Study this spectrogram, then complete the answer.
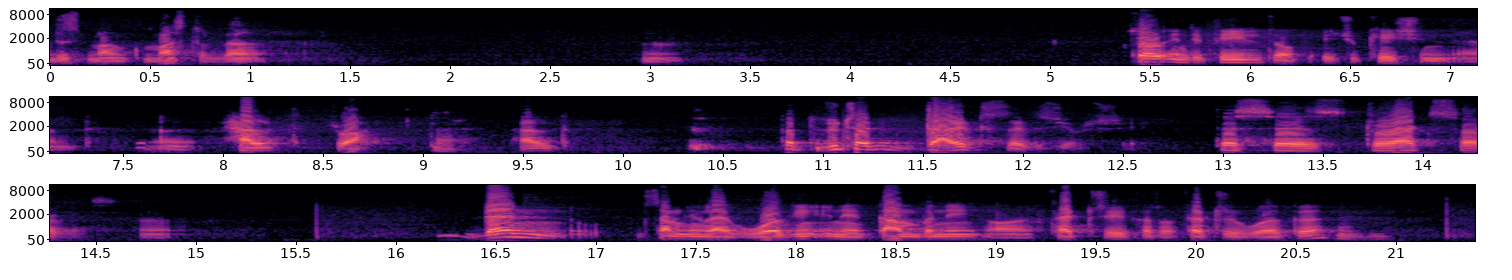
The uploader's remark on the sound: In this 1979 talk at Insight Meditation Society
